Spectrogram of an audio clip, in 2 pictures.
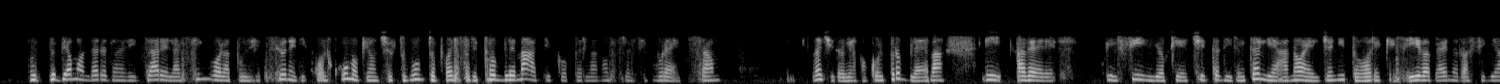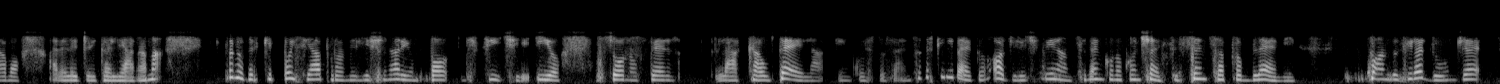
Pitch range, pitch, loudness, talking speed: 185-225 Hz, 200 Hz, -26 LUFS, 155 wpm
